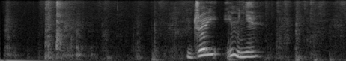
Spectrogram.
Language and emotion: Russian, neutral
